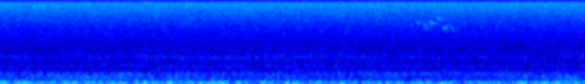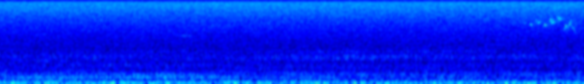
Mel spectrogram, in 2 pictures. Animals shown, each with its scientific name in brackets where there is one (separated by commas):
Magnolia Warbler (Setophaga magnolia), Hermit Thrush (Catharus guttatus)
